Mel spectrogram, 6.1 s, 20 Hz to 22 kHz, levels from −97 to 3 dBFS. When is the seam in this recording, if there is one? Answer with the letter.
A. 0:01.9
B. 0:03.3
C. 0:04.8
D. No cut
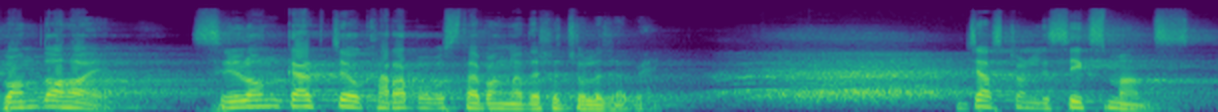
D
